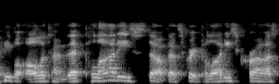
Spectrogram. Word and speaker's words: Pilate: It's spelled like Pilates, but it's not. It's Pilate, like the Roman governor who unfortunately washed his hands of Jesus.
